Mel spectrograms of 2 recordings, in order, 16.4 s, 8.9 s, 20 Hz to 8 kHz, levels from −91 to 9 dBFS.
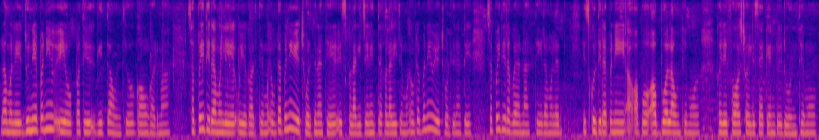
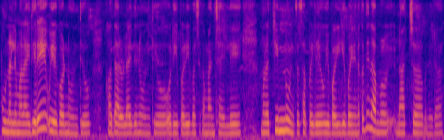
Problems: constant background noise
